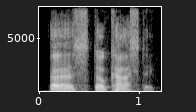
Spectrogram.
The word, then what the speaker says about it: stochastic: I would trip up over this and she'd say, Derek, think about the stove. I'm going to the stove. It's stochastic.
